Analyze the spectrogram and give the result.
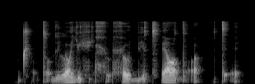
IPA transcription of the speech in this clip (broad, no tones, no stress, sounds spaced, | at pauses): t͡ʃʼ ɔ̰ t ɔ̰ ɡ ʏ l ɔ j ʏ fʲ ɛ̰ ħ ṵ ħ o bʲ ɔ t͡sʼ ɛ dˤ ṵ | t ɛ̰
